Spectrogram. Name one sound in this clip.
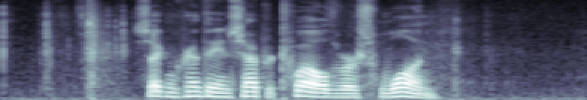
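A man speaks briefly and clearly, close to a microphone.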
